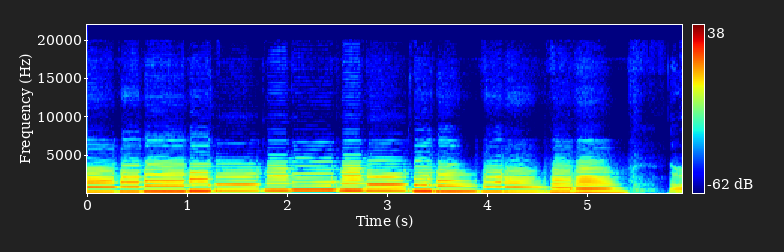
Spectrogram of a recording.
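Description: A clarinet plays a long-short dotted rhythm with each note separately tongued, the phrase moving stepwise up and back down in a clear, close, steady solo line.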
